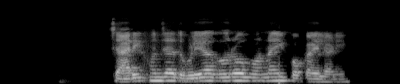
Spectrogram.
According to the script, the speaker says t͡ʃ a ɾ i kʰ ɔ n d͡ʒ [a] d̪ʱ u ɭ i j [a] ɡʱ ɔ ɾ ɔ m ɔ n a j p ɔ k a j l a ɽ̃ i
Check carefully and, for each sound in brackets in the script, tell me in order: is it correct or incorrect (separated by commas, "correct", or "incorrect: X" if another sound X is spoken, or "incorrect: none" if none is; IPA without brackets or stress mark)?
correct, correct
